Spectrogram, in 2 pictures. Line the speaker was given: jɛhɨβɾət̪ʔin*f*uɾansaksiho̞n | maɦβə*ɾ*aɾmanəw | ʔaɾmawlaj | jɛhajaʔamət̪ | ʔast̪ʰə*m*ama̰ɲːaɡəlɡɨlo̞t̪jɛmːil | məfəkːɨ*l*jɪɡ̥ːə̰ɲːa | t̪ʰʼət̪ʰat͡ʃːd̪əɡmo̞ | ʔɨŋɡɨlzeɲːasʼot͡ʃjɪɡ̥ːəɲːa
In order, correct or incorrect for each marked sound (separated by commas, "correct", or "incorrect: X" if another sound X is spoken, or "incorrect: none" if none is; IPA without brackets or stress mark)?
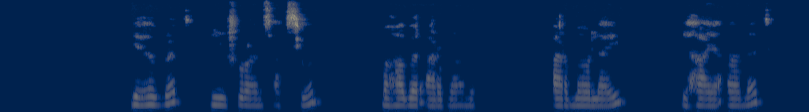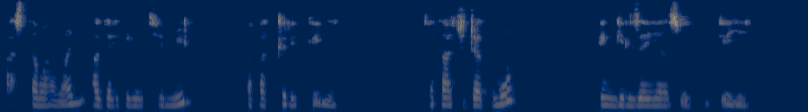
incorrect: ʃ, correct, correct, incorrect: ɾ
